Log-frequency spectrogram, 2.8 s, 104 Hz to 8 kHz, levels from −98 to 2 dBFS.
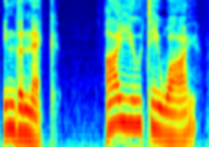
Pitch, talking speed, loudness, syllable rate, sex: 175 Hz, 105 wpm, -15 LUFS, 3.5 syllables/s, female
